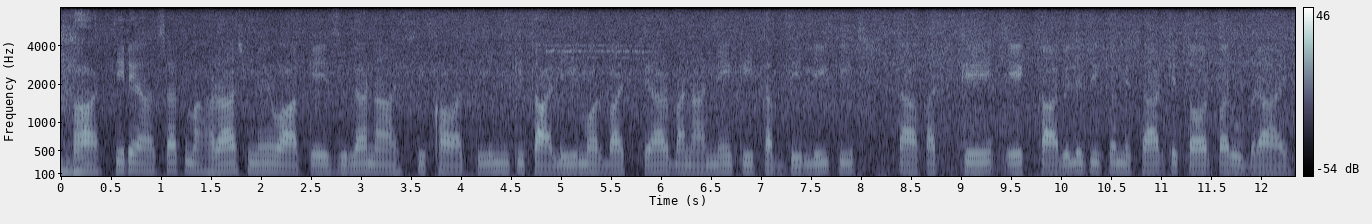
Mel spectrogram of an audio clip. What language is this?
Urdu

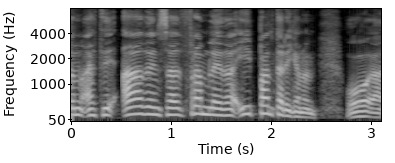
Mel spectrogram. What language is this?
Icelandic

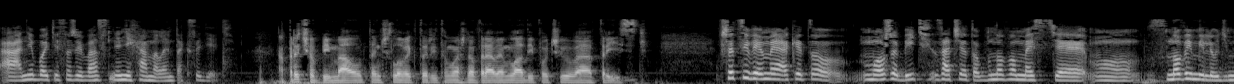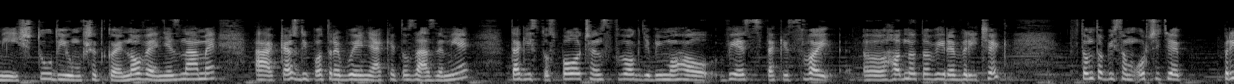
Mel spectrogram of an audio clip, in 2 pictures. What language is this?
Slovak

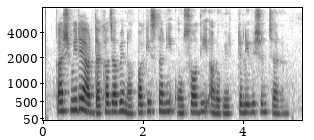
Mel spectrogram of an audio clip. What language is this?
Bangla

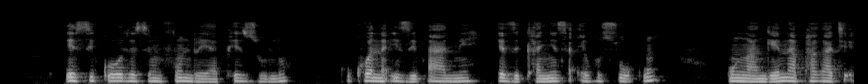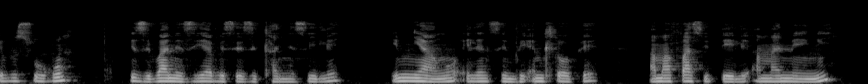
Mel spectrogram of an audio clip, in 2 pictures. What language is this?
North Ndebele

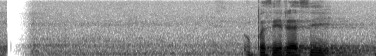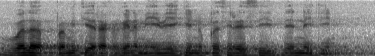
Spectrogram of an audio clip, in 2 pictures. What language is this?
Sinhala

